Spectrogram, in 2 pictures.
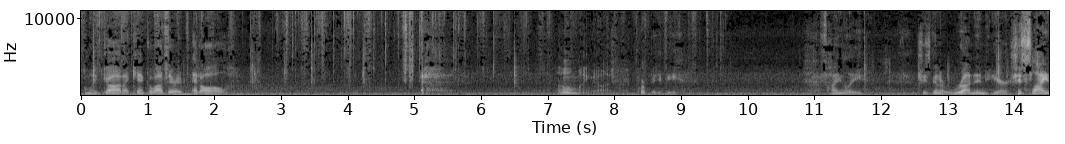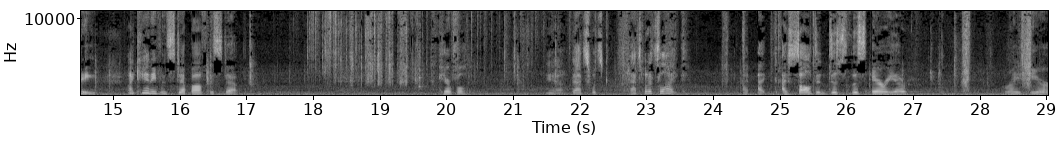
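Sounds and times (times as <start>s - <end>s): steady low hum: 0.0s - 29.0s.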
